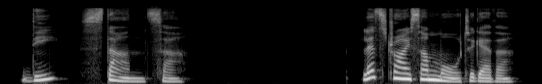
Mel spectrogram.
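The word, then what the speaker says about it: distanza: English words ending in N, C, E. In Italian, these almost always transform into a beautiful flowing na. Take the word distance. In Italian, it becomes distanc. Hear that musical ending. It's not just a word. It's a melody.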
